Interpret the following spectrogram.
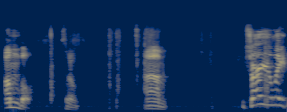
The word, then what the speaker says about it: Humble: you're ever in texas they don't pronounce the h it's humble so um sorry you're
